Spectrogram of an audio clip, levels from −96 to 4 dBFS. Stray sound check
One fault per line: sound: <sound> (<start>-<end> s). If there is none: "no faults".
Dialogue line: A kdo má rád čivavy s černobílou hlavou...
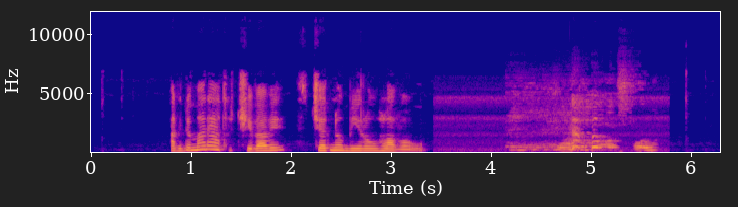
sound: laugh (4.1-5.7 s)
